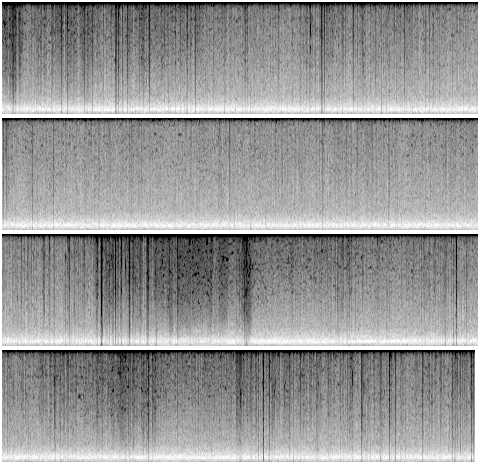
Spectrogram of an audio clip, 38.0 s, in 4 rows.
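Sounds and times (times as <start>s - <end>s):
race car engine at high revs: 0.0s - 38.0s
rush of wind noise: 0.0s - 38.0s.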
